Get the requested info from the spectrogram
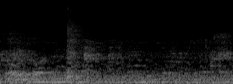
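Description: Shop background with a steady low hum and faint voices. About a third of the way in there is a single light knock, as a plastic drinks bottle is handled on the shelf.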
